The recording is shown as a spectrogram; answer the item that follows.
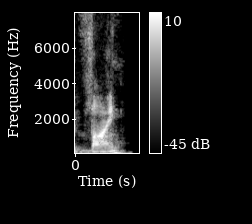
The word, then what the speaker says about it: vine: So, problem is, when you are speaking Thai, often you will say w instead of v. You can see how if you say it wrong, people will not understand what you are saying. If you cannot say vine, people will think you mean wine.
